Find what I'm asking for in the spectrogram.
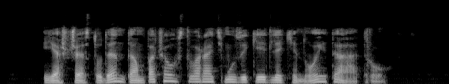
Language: Belarusian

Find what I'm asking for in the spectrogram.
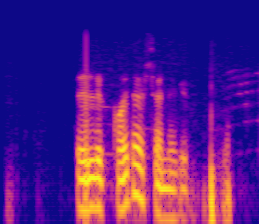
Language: Bashkir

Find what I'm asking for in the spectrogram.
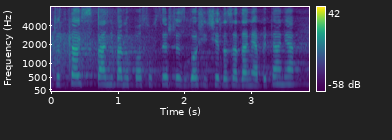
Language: Polish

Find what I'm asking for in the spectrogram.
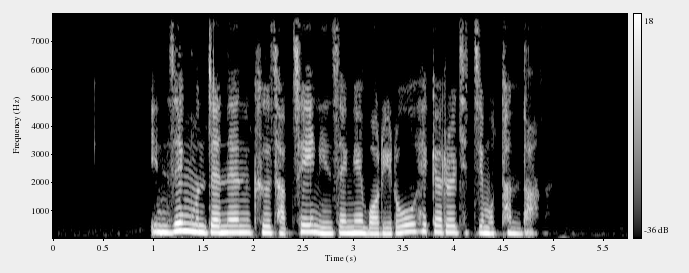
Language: Korean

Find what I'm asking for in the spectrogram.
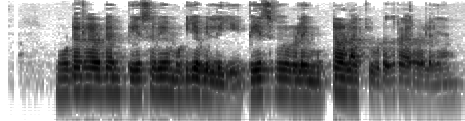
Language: Tamil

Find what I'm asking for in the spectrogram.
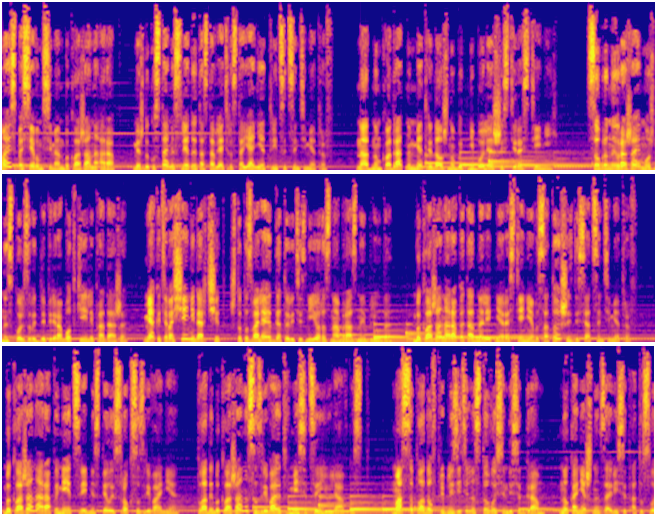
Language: Russian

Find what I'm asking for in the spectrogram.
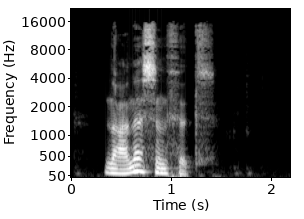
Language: Kabyle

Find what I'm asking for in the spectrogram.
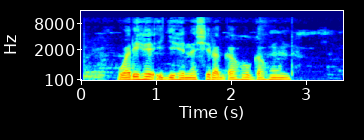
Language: Kinyarwanda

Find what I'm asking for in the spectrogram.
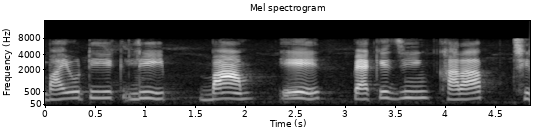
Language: Bangla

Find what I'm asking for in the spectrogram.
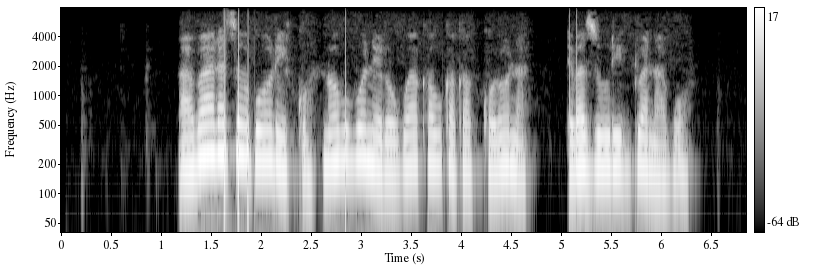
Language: Ganda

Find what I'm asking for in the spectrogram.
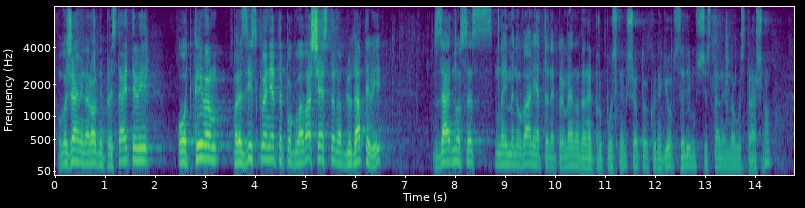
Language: Bulgarian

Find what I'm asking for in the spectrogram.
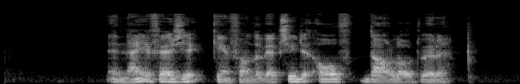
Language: Western Frisian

